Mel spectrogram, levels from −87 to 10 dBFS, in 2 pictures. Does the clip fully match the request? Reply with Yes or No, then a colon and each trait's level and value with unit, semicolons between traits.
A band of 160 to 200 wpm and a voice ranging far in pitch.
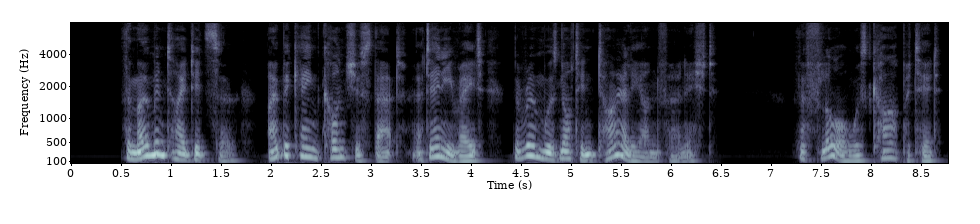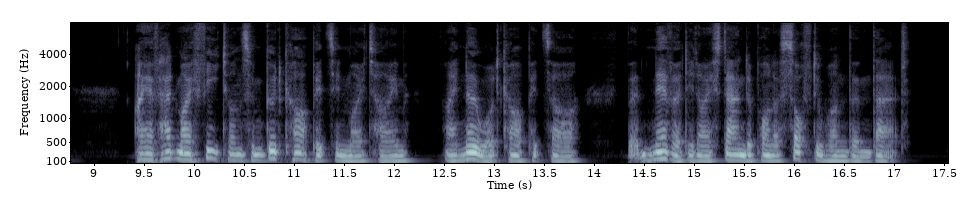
Yes: average, 170 wpm; wide, 5.8 semitones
